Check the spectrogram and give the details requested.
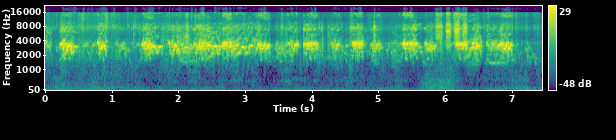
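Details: From a Pakistani mini colony of Fischer's lovebirds, harsh squawks and piercing chirps in rapid bursts, nearly continuous with brief dips between groups of calls.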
